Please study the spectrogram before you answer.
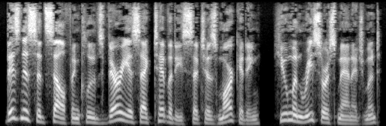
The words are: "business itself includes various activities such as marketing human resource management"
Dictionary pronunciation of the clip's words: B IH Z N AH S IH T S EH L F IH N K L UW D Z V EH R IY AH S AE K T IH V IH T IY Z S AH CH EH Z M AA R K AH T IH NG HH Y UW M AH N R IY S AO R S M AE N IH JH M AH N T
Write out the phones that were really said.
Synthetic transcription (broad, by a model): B IH Z N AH S IH T S EH L F IH N K L UW D Z V EH R IY AH S AE K T IH V IH T IY Z S AH CH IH Z M AA R K AH T IH NG HH Y UW M AH N R IY S AO R S M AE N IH JH M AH N T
